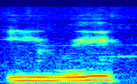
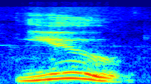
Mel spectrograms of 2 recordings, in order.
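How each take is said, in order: First: The word is said in two syllables, 'ee-wee'. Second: The word is said in one syllable, 'you'. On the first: The speaker calls it wrong. "if you sound it out and you are not a native speaker, it looks like iwi" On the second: The speaker calls it right. "but it's ewe"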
